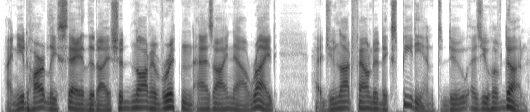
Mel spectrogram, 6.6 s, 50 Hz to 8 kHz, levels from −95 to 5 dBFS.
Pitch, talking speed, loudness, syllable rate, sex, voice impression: 105 Hz, 235 wpm, -19 LUFS, 5.2 syllables/s, male, very masculine, very adult-like, slightly thick, slightly muffled, fluent, cool, slightly intellectual, slightly wild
